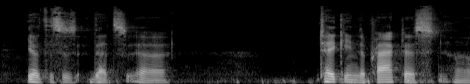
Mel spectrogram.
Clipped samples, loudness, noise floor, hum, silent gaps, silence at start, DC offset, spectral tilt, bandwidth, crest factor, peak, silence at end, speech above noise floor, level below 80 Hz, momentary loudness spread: under 0.1%; -24 LUFS; -56 dBFS; none; none; 0.3 s; under 0.1%; -4 dB/octave; 16.5 kHz; 24 dB; -2 dBFS; 0 s; 31 dB; -56 dBFS; 8 LU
